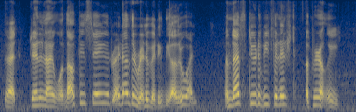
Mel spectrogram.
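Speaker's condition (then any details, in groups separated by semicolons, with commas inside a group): Spastic quadriplegic cerebral palsy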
